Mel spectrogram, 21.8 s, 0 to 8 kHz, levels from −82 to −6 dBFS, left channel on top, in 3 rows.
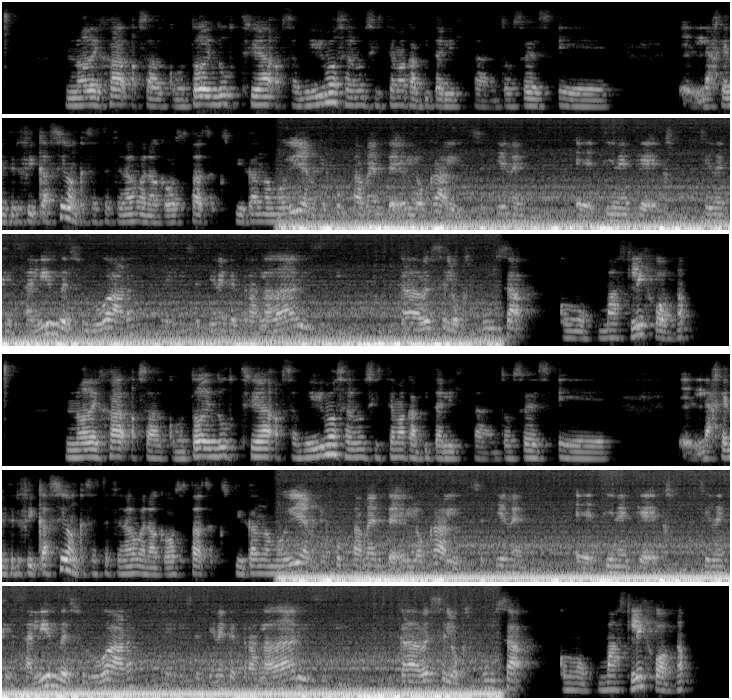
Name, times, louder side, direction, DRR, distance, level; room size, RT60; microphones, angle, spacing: voice 1, 0.6-6.0 6.8-12.6 13.0-18.1 18.5-21.4, right 1 dB, 30° right, 0.7 m, -32 dB
sound 1, 10.0-19.6, right 1 dB, 80° right, 0.9 m, -19 dB
2.3 x 2.3 x 2.3 m
head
